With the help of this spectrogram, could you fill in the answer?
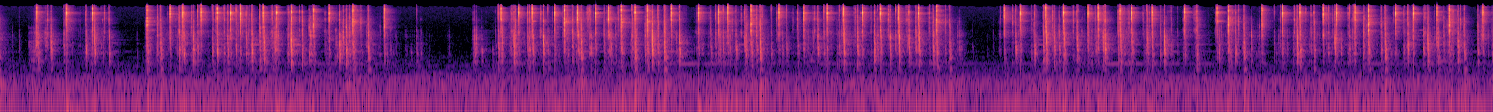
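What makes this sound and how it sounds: Long nails and fingertips type on a backlit pink mechanical keyboard with round plastic keycaps and a hollow plastic case. Rapid, bright, clicky key taps come in steady bursts, with a few short pauses between runs of typing.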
